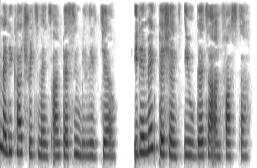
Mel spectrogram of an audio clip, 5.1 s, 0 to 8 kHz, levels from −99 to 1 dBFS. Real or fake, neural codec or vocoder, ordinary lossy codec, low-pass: real; none; MP3, 48 kbps; 7.2 kHz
